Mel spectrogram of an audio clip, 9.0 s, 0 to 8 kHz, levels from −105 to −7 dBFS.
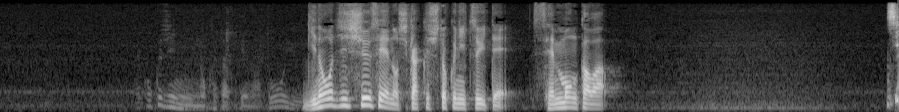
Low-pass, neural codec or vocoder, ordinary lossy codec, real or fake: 7.2 kHz; none; MP3, 48 kbps; real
